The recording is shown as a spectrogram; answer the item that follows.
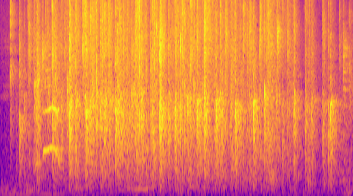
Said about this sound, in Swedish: Ja, då har vi en trubadur bredvid mig som ofta är med och spelar här i radion. Jag ger en stor applåd till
